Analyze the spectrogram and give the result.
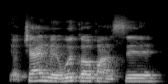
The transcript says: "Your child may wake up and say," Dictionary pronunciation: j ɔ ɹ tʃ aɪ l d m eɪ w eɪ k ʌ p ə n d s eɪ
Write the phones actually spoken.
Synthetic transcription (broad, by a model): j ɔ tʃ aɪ d m eɪ w eɪ k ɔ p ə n s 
